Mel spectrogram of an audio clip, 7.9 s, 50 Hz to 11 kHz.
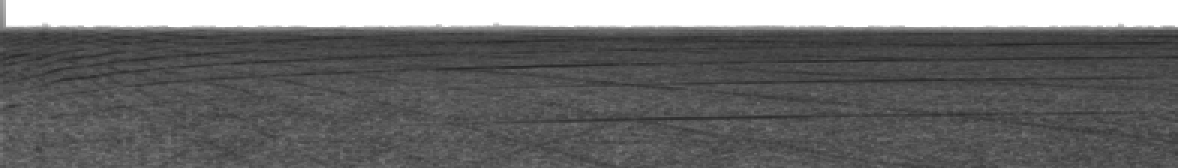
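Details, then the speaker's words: NetGain WarP 9 electric motor from electric Daytona, about 10,000 miles, after replacing brushes (two original had never engaged), freshly seated: high smooth whine, pitch slowly climbing, no rubbing, seemingly spinning quicker than before; normal motor spin. "no expert but it sounds like it might be spitting a lot quicker than it was before already"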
